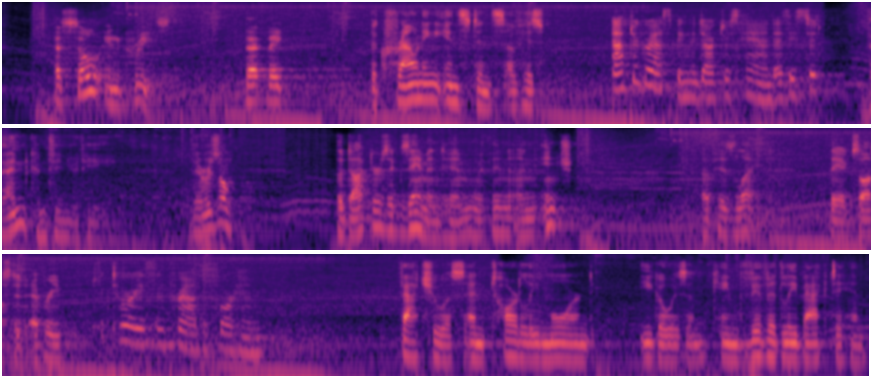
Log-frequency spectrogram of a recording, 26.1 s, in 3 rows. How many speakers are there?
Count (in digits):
5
